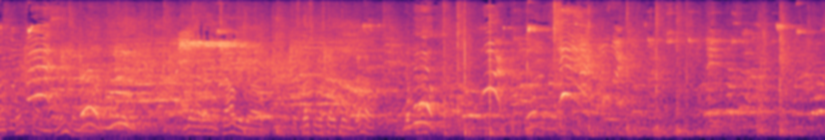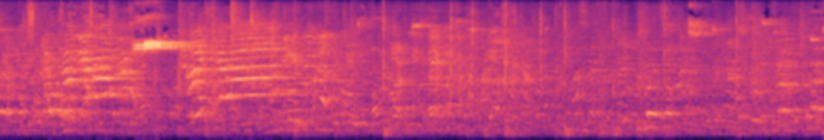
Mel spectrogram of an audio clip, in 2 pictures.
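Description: Children shout and call out in a large echoing gym.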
